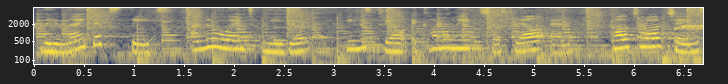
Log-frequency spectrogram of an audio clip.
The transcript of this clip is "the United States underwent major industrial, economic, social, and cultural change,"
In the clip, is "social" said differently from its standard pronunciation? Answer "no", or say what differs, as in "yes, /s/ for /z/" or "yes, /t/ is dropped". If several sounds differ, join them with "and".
yes, /s/ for /ʃ/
